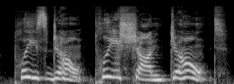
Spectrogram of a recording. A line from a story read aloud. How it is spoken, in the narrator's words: Shayna's mother, Sandra Bentler, could be heard screaming and saying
